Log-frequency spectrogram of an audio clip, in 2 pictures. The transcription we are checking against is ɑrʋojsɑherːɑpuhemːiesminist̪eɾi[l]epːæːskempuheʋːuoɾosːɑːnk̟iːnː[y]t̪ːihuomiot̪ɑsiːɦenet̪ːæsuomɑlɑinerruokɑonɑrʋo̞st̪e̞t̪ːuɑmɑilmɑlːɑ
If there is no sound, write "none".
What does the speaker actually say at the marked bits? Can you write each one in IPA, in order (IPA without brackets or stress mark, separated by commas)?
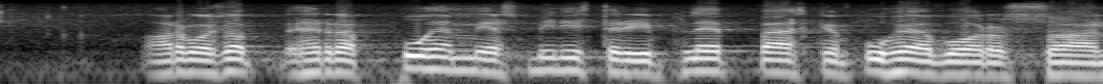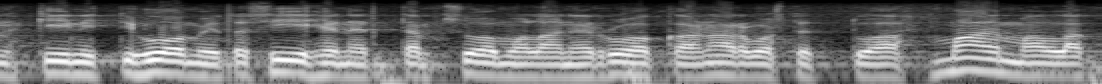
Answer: l, i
